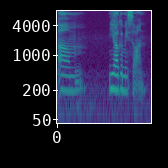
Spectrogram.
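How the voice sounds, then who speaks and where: An actress playing a polite, businesslike office colleague with a creaky voice in a video game dub. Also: female voice, mid-range voice, sing-song, takes it slowly, slight background noise, heavily acted.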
